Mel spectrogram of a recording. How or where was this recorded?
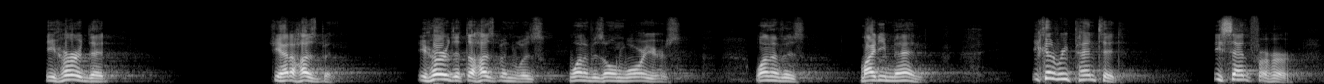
large echoing room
